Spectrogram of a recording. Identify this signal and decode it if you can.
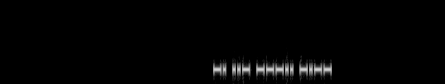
Morse code, heard as a keyed tone, about 52 wpm, 700 Hz. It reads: NU8Y
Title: USA Call Signs - 4 Characters - 50wpm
